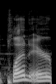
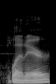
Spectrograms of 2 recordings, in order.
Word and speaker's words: plein air: For those of you who don't know, plein air is a French term which essentially means outside, open air, outdoors. The French pronounce it plein air. Others say plein air, but no matter how you say it, there's a huge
